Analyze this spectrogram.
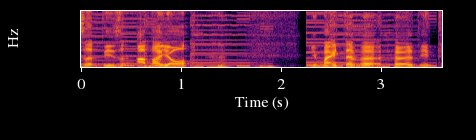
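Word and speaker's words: あばよ: And last but not least, he says this abayo. You might have heard it in anime or video games. It's a colloquial way to say bye, accented actually on the first syllable, on the a.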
